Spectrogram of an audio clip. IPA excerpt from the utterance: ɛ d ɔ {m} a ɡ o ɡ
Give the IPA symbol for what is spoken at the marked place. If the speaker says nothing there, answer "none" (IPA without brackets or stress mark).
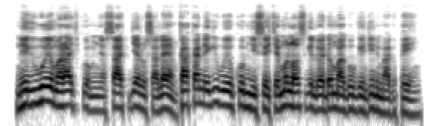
m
